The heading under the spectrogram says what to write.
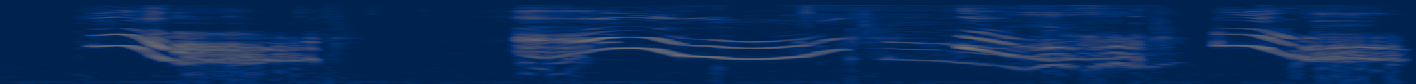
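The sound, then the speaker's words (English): A voice imitates a small creature, like a puppy or a baby, snuggling in contentedly: four soft, sing-song whimpering coos that swoop up and down, with short pauses between them. “So, like, if the little creature is snuggling in, maybe it's a...”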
